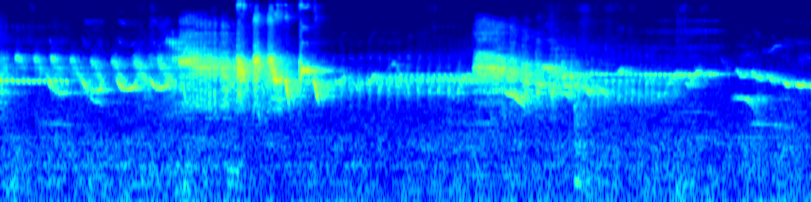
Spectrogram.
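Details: Male and female common iora as lure audio: a stepped series of clear whistles followed by a noisy burst of sharp high chatter, then slower slurred notes, with a continuous high hum.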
